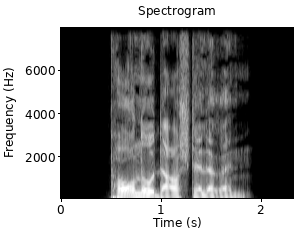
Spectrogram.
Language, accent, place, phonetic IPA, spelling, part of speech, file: German, Germany, Berlin, [ˈpɔʁnoˌdaːɐ̯ʃtɛləʁɪn], Pornodarstellerin, noun, De-Pornodarstellerin.ogg
- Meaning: female equivalent of Pornodarsteller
